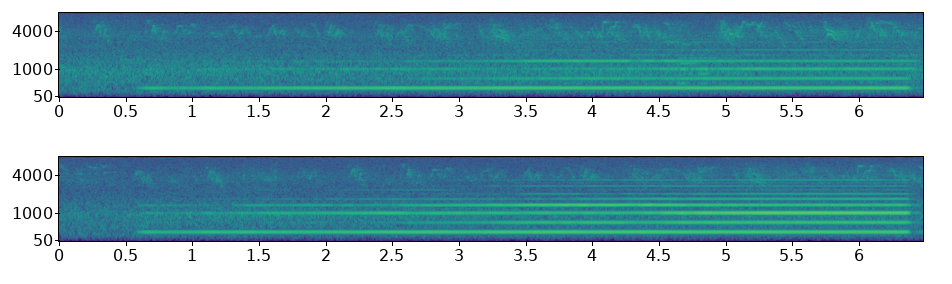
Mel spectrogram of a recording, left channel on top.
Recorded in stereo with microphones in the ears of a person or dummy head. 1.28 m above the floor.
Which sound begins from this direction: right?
A flute, at 0.6 s.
